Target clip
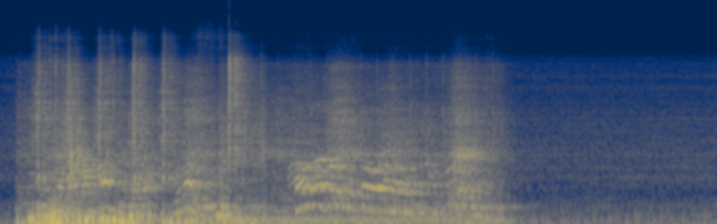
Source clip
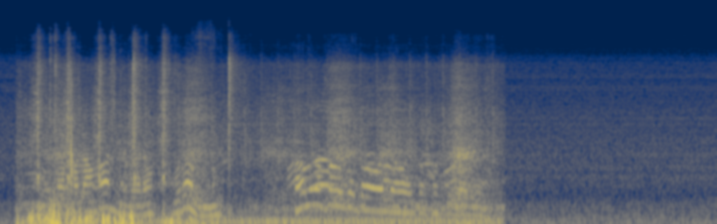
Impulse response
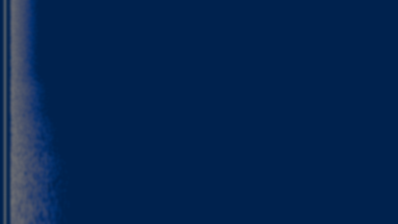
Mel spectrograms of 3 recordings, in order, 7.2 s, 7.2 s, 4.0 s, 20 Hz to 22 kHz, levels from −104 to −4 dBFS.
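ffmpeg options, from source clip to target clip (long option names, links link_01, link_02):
-filter_complex "[1:a]atrim=start_sample=2205,asetrate=52920,aresample=44100[link_01];[0:a][link_01]afir=irnorm=-1:irlink=0,asplit=3[link_02][link_03][link_04];[link_02]afade=type=out:start_time=2.18:duration=0.02[link_05];[link_03]acontrast=83,afade=type=in:start_time=2.18:duration=0.02,afade=type=out:start_time=2.65:duration=0.02[link_06];[link_04]afade=type=in:start_time=2.65:duration=0.02[link_07];[link_05][link_06][link_07]amix=inputs=3:normalize=0"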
